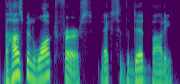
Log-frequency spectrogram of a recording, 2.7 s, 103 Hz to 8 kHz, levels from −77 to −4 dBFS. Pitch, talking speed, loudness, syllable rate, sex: 120 Hz, 200 wpm, -22 LUFS, 5.2 syllables/s, male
